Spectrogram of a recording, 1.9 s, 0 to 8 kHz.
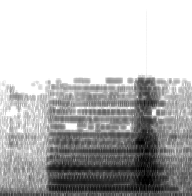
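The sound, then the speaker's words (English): A slow-moving diesel train, going about 3 miles an hour as it crosses the tracks at a crossing, rolls by right in front of the listener. Its steady droning, tonal hum starts abruptly, then swells louder for a moment before settling again. No one speaks. “Oh, the train's coming right in front of us. You might be able to hear the sound of the diesel there.”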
